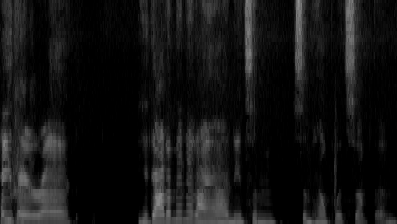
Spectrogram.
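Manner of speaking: put-on American Southern accent. Playing someone coaxing a person in accounting toward their computer: Southern accent. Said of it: "I was going to go with Southern".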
